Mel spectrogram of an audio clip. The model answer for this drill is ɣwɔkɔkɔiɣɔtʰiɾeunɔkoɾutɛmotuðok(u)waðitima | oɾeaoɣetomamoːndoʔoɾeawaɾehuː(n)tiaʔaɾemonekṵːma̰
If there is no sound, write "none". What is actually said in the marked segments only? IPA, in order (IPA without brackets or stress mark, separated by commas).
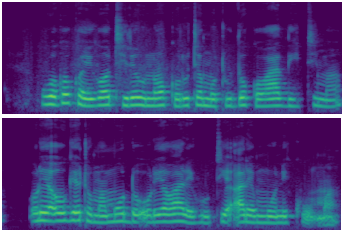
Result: ɔ, none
